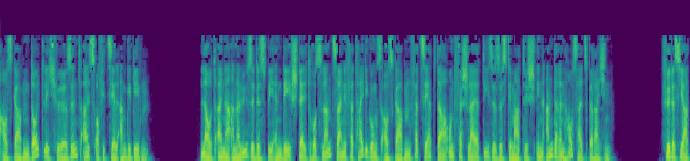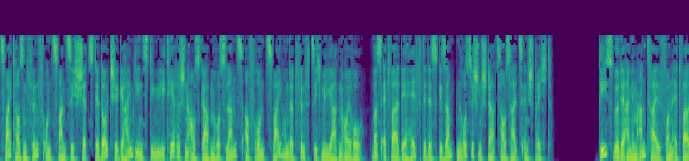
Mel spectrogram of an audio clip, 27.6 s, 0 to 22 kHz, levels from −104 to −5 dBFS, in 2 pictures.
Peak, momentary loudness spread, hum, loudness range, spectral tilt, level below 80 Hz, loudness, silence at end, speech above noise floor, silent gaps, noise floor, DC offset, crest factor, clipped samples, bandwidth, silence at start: -4 dBFS; 4 LU; none; 2 LU; -4.5 dB/octave; -44 dBFS; -23 LUFS; 0 s; over 68 dB; 3.20-3.90 s, 12.43-13.14 s, 24.97-25.68 s; under -90 dBFS; under 0.1%; 18 dB; under 0.1%; 8.8 kHz; 0 s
